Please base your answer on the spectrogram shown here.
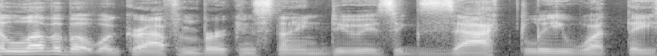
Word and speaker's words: Birkenstein: review, and they pronounce Birkenstein, and I would say Birkenstein because it looks like a German name to me, and you always go with the second vowel in German.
